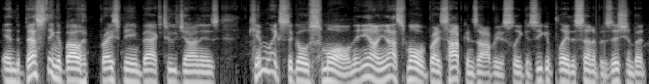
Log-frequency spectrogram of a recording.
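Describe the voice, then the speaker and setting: A man's voice: mid-range voice, expressive, brisk, a little mellow. A man works as a color analyst on a sports radio broadcast. He talks conversationally in a mid-range voice, circling back over points to stress them, with a dry, echo-free sound.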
